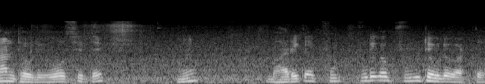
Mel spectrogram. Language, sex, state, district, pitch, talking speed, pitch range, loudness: Marathi, male, Maharashtra, Mumbai Suburban, 140 Hz, 175 wpm, 120-155 Hz, -17 LUFS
